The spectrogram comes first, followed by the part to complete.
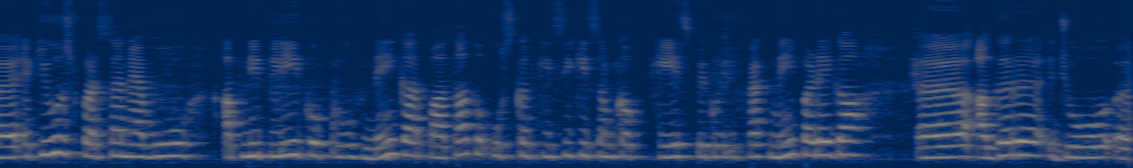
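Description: A woman's voice: a little high, darkish tone. A young woman with a Pakistani accent explaining law in an instructional way, mixing in English terms. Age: young adult. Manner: instructional, mixes English legal terms into speech. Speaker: advocate teaching law. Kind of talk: explanatory law lecture with examples. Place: small furnished room indoors.

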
